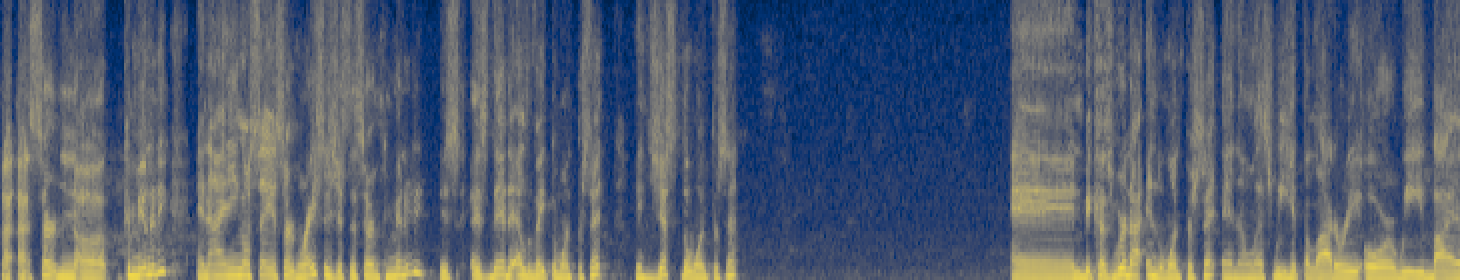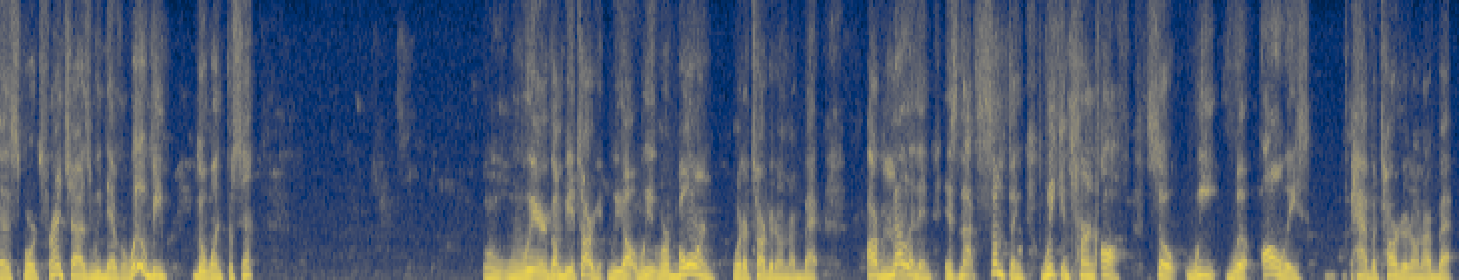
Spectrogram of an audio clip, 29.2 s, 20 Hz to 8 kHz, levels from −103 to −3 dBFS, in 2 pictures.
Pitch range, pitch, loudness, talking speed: 145-180 Hz, 160 Hz, -19 LUFS, 190 wpm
